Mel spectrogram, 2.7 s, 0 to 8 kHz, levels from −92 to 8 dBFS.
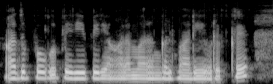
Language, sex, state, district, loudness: Tamil, female, Tamil Nadu, Namakkal, -14 LUFS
